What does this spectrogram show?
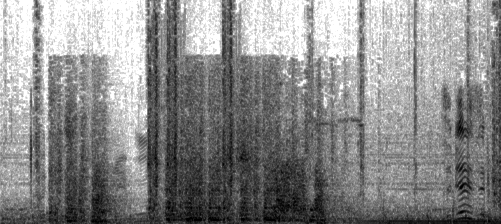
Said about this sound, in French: c'est bien les balles explosives parce que du coup ça peut mieux exploser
